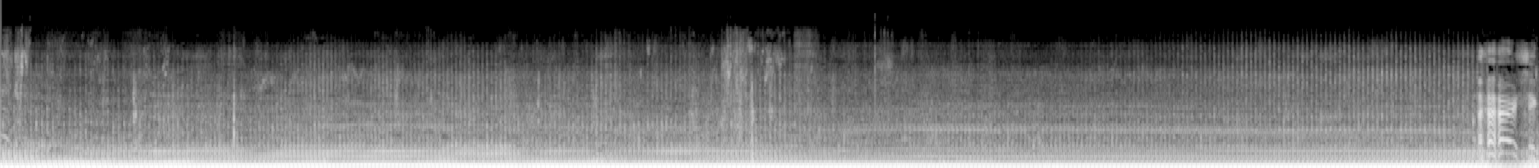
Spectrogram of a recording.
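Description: A Subaru engine revving hard and steadily up close while a tire spins loose on its rim, a continuous loud drone with a rhythmic rubbing undertone and a brief clatter near the end.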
